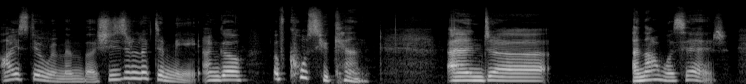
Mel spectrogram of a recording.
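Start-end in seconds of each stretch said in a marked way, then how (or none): 2.7-3.7 certain, confident, no-doubt-about-it delivery. Retelling what a lady said when you doubted yourself, imitating a certain, confident tone. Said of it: "that certainty, that tone of voice".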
